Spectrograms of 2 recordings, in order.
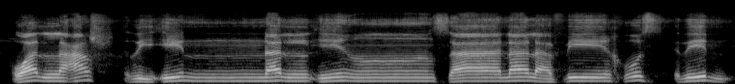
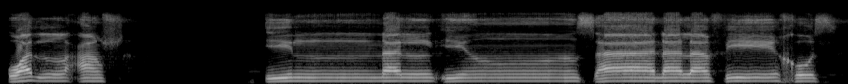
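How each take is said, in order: First: The verses run together without a stop between. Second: Each verse ends with a stop before the next. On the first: "Kalau biasanya kita bacanya begini" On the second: "Ini kalau dibaca per ayat"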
